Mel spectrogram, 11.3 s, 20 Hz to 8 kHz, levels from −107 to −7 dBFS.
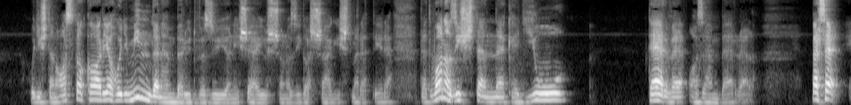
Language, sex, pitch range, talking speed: Hungarian, male, 120-165 Hz, 120 wpm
